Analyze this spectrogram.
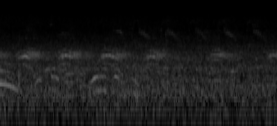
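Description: A crow cawing over and over, with repeated harsh caws roughly one a second.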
